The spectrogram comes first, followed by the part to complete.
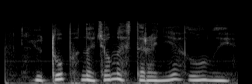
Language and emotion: Russian, neutral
